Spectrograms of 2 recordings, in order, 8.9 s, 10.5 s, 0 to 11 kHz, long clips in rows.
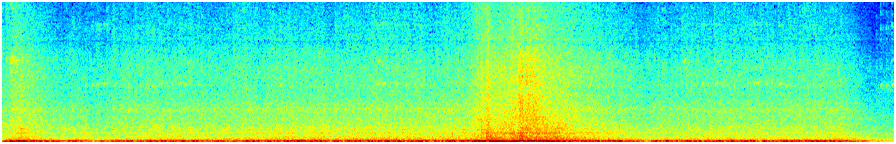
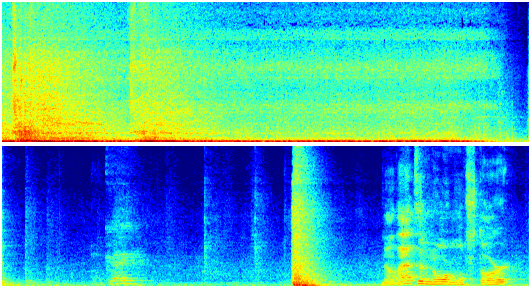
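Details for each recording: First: Engine cranked in about 66°F weather, first start attempt: starter churns at roughly three beats a second for a long stretch with uneven rhythm; long hard start, second start quick; fuel vapors making it rich suspected. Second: Engine catches immediately and settles into a strong steady idle, then shuts off; clean quick warm start with no hesitation, no visible leaks or drips.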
